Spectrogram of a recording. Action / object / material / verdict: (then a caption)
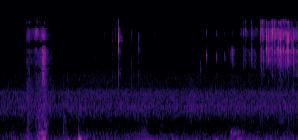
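scrape / bar of soap scraped with a metal blade / soap / none. A metal craft blade scores and carves the surface of a solid green bar of dry soap held in the hand, while other soap bars sit nearby untouched. Quiet, dry scratching and crisp little cutting clicks come through with soft low thuds, then build into a denser, brighter scraping toward the end.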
